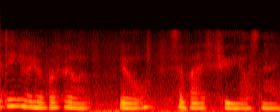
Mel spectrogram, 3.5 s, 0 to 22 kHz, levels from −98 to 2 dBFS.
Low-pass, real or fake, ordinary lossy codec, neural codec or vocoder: 7.2 kHz; fake; none; codec, 16 kHz in and 24 kHz out, 0.9 kbps, LongCat-Audio-Codec, four codebook decoder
